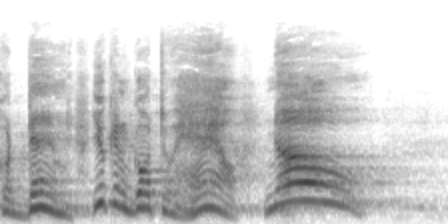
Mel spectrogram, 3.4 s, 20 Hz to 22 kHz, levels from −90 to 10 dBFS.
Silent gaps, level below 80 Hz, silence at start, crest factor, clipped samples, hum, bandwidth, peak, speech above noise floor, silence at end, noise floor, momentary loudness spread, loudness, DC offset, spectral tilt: none; -78 dBFS; 0 s; 22 dB; under 0.1%; none; 14 kHz; -6 dBFS; 32 dB; 0.55 s; -58 dBFS; 12 LU; -25 LUFS; under 0.1%; -4 dB/octave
